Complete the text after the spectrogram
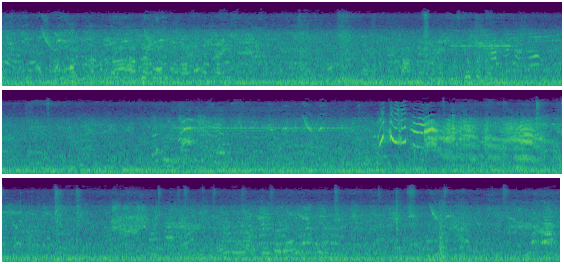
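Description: Young children shout while they play.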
